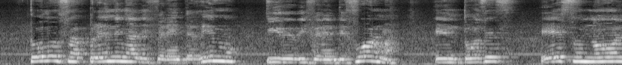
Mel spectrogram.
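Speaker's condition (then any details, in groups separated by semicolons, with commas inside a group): Cerebral palsy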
